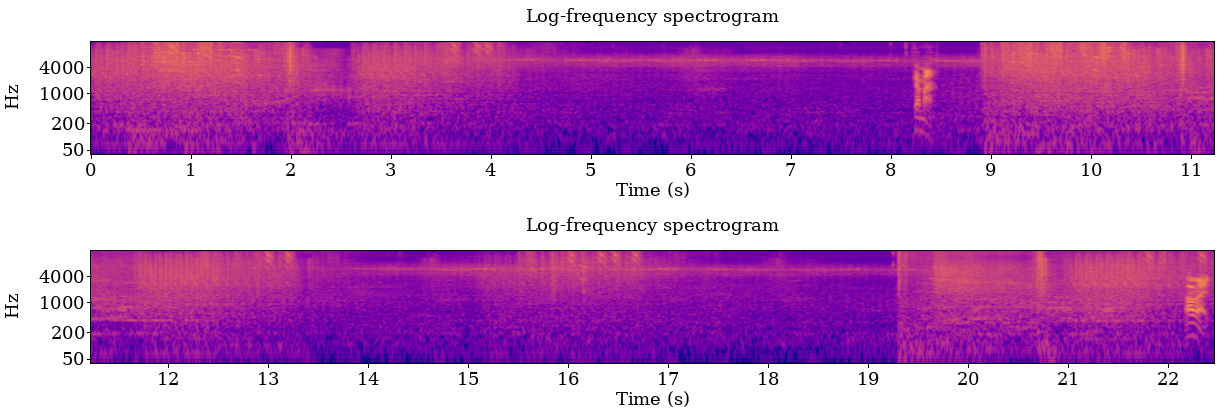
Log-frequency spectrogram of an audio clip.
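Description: Explosions boom and roar loudly.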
